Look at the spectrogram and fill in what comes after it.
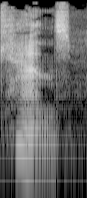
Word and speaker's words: Cairns: He's just come back from Australia to the Australian Tourism Exchange in what I used to pronounce as Cairns, but I believe you pronounce it Cairns.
